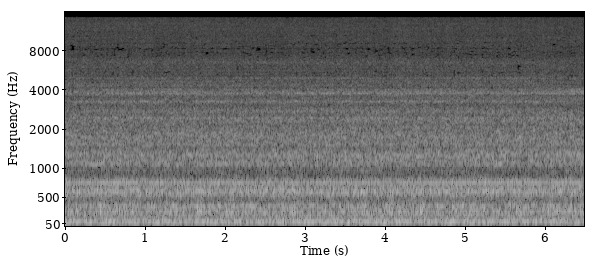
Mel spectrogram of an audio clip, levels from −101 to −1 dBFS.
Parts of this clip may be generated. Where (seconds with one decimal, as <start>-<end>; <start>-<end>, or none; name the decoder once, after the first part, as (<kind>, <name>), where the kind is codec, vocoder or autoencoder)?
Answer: none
